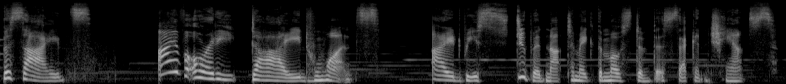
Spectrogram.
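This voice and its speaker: A woman's voice: on the low side, big pitch swings, slow, fairly bright tone, faint music behind, heavily acted. An actor playing a guarded, sardonic woman in a video game, speaking in a knowing, dry manner. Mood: wry, guarded. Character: guarded, sardonic woman who died and returned.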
